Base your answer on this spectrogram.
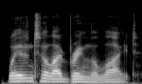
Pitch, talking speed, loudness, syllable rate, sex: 120 Hz, 250 wpm, -15 LUFS, 5.5 syllables/s, male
